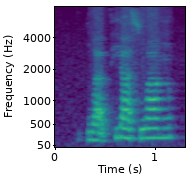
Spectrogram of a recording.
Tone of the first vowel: low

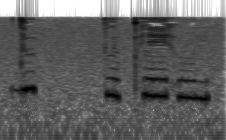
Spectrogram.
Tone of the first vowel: falling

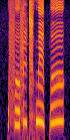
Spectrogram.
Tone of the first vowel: rising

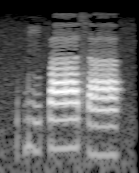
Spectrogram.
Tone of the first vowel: low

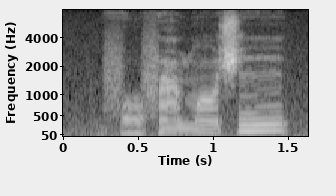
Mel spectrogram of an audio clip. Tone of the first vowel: low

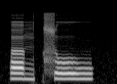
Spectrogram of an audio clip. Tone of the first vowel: low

